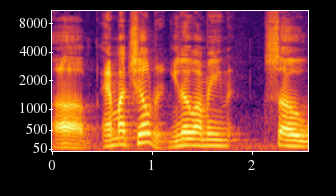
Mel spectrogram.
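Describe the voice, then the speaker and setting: Vocal fry from a man with a Louisiana accent, at a moderate pace. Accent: Louisiana Southern US. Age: 60s. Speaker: political candidate. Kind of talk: interview. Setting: studio.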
